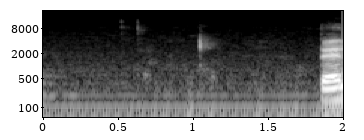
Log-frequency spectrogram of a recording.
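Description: A single short, sharp click about a second in, during a quiet pause over a faint low hum.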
